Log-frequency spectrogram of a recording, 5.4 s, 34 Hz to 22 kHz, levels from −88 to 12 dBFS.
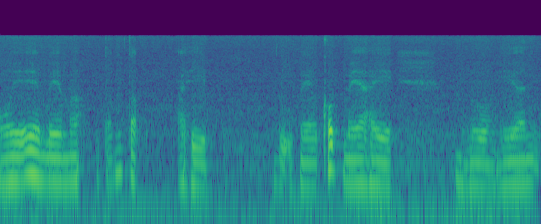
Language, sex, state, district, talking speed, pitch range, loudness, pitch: Mizo, male, Mizoram, Aizawl, 190 wpm, 100-120 Hz, -21 LUFS, 110 Hz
